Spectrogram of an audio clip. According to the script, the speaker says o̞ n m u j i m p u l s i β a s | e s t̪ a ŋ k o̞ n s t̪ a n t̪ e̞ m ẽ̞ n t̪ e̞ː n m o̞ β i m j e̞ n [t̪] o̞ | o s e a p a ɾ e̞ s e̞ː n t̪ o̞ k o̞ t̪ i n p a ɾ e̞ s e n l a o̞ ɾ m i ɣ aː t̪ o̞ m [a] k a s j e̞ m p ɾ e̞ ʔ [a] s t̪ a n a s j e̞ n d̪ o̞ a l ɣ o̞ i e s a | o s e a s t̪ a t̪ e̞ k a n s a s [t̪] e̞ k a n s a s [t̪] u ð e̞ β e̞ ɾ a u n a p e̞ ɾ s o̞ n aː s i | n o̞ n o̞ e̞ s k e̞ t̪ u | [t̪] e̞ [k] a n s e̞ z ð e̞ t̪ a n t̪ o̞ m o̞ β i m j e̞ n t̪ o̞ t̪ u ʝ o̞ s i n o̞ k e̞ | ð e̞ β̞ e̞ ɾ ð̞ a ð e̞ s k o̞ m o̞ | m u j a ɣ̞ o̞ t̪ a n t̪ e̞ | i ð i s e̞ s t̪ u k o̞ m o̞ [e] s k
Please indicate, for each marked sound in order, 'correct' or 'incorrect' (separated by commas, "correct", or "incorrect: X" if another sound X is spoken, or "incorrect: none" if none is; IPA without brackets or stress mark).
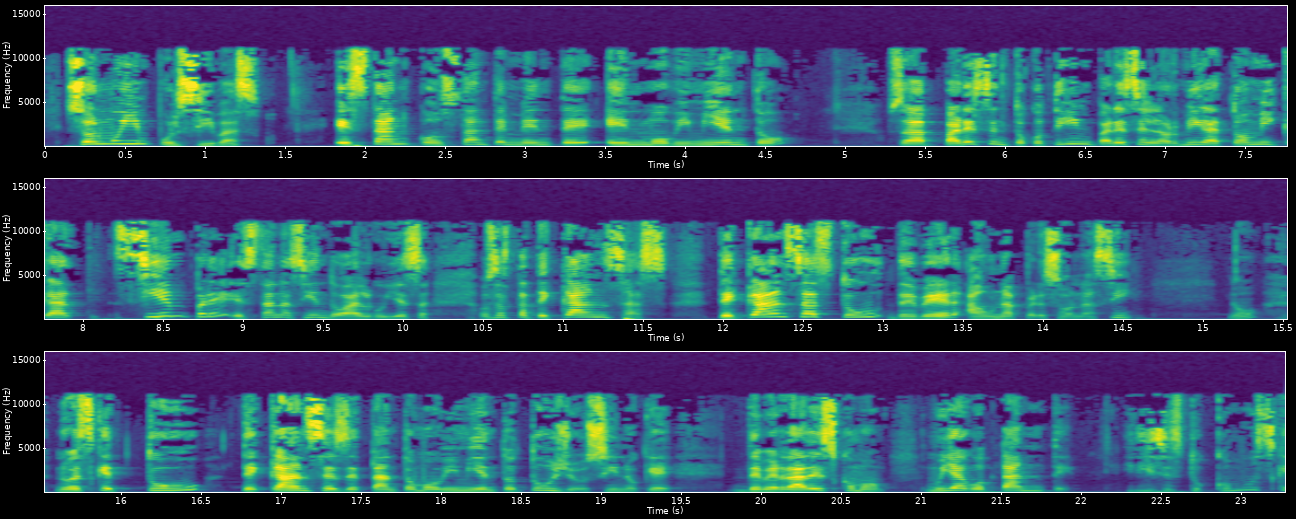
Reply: correct, incorrect: i, incorrect: e, correct, correct, correct, correct, correct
